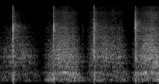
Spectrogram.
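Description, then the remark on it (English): A handsaw cuts through wood in four steady back-and-forth strokes while building nest boxes for birds such as the red-headed woodpecker, each a rasping, scratchy push with a sharp bite at its start, in a regular rhythm with no voices. “When are the sounds of construction also the sounds of conservation? One example is when they come from the building of nest boxes for birds such as the red-headed woodpecker.”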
